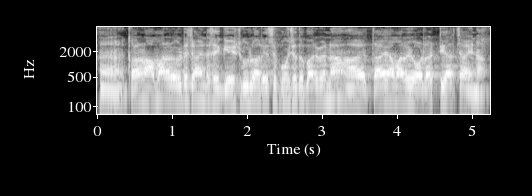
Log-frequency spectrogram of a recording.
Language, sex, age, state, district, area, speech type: Bengali, male, 45-60, West Bengal, Jhargram, rural, spontaneous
